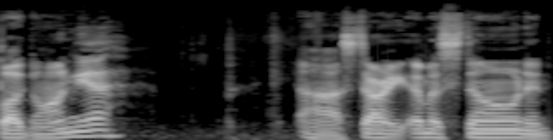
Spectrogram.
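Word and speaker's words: Bugonia: I haven't heard it actually pronounced out loud, but I believe you call it Bug Ona.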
